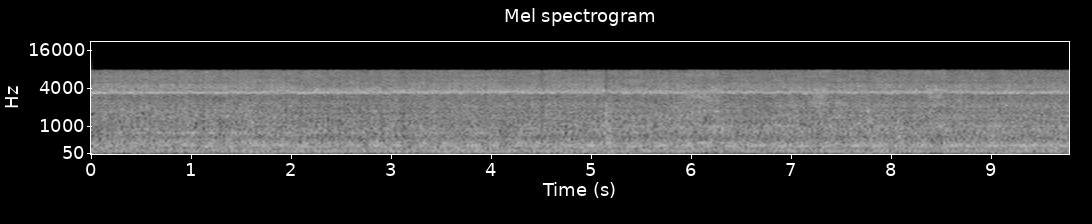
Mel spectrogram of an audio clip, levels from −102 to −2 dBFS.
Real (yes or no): no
